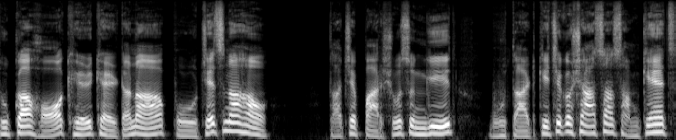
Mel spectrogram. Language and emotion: Goan Konkani, fearful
